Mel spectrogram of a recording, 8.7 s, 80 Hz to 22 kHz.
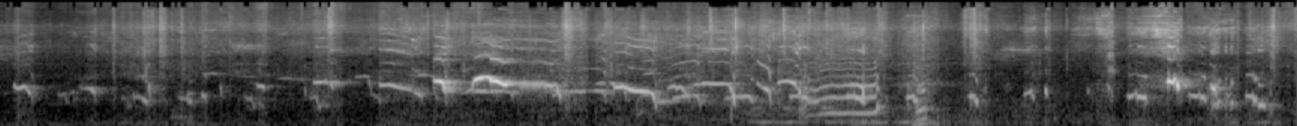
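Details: Rajapalayam puppies, 24 days old, just starting to walk on a solid floor; several high, thin whimpers and squeaks, rising and falling, overlapping in irregular bursts with soft shuffling in between.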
